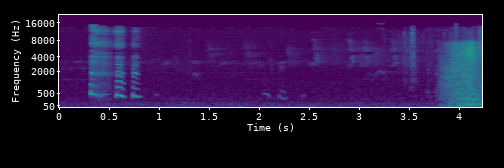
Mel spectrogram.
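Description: A woman's voice in a brief tearful catch or sob, then a quiet stretch with faint bird chirping in the background. Loud music comes in just before the end.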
